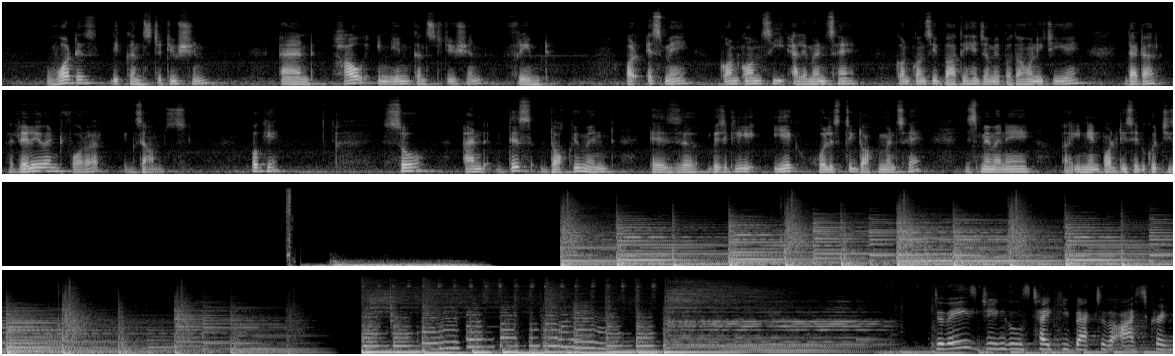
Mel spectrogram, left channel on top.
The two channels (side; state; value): both; different; correlation 0.00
